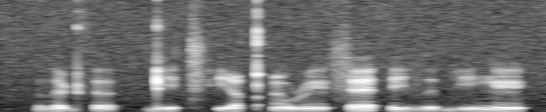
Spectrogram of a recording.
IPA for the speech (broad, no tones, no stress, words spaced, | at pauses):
ðəɖθə | ɖit͡sʼiqʼĩw ɭẽsɛθi vɨbiŋẽ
